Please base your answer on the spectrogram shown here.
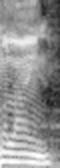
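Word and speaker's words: malign: इसे पढ़ते हम, यहाँ पर भी जो है जी साइलेंट है, ठीक है। तो इसे पढ़ते हैं मलाइन, क्या पढ़ेंगे, मलाइन।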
